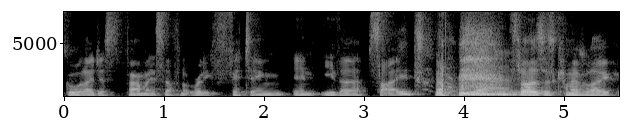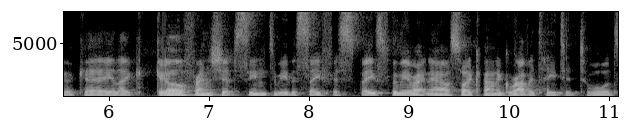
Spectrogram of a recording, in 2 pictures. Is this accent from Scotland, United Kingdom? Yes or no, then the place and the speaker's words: no; Bristol, South West England, United Kingdom; moved away as an adult; now in Seville, Spain; Yeah, I'm from Bristol, but moved to Spain about 5 years ago.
